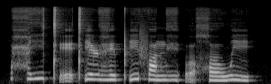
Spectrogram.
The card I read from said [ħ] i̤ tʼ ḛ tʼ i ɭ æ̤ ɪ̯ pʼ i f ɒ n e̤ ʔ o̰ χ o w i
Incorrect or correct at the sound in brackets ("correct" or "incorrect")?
correct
